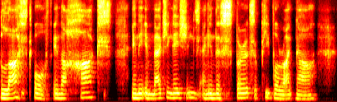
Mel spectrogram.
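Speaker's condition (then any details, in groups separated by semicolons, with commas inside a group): Cleft palate; congenital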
